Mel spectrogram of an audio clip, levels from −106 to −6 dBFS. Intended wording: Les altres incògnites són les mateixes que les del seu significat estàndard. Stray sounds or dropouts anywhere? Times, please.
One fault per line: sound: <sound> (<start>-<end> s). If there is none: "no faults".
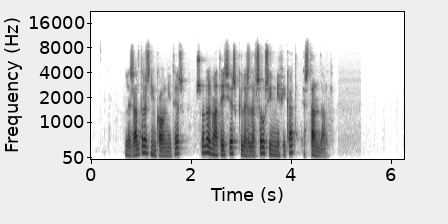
no faults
